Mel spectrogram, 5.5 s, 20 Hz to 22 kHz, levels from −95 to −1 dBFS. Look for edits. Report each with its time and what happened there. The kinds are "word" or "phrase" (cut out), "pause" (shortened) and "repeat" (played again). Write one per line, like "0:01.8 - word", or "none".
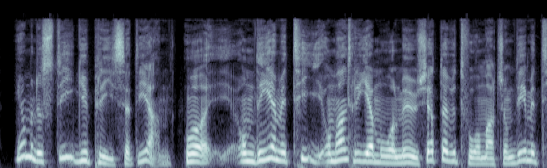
0:03.5 - word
